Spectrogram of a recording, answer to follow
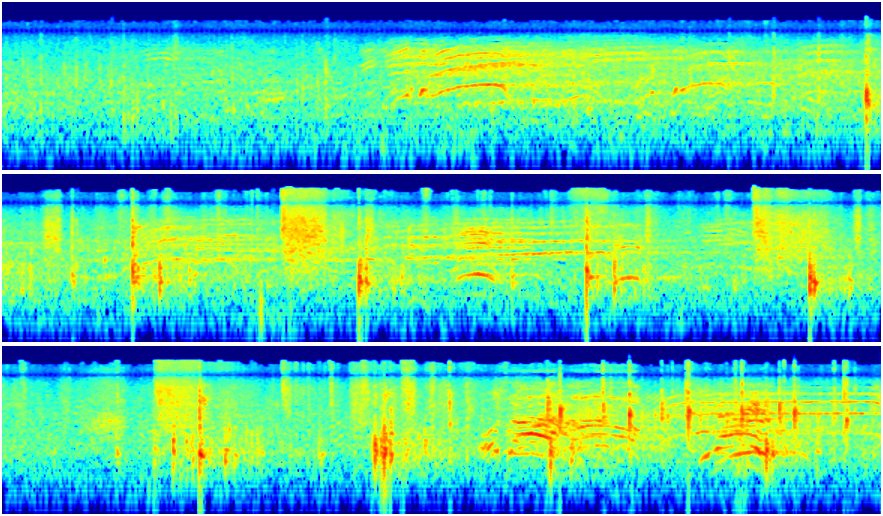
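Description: Soft tennis rally: the soft rubber ball is struck by rackets and bounces on the court, giving sharp pops roughly a second apart from about six seconds in. Voices call out over it.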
